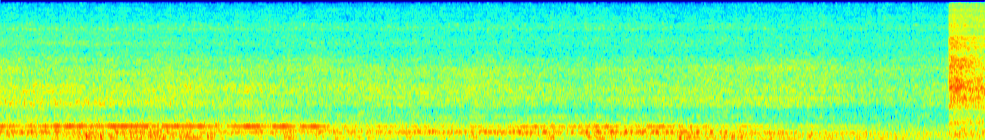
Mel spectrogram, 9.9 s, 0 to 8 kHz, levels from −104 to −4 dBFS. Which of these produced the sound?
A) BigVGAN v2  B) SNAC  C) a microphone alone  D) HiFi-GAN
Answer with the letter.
C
